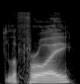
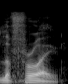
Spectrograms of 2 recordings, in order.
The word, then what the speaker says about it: Laphroaig: uh 10 year age laphroaig that's how you say it if you're looking at it right there um it looks a little weird but it is called laphroaig and guys we we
